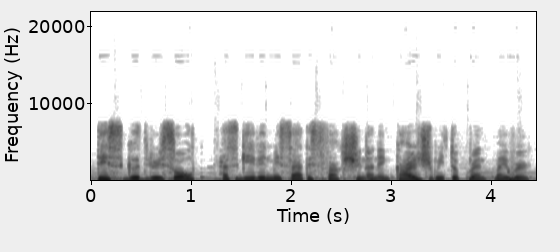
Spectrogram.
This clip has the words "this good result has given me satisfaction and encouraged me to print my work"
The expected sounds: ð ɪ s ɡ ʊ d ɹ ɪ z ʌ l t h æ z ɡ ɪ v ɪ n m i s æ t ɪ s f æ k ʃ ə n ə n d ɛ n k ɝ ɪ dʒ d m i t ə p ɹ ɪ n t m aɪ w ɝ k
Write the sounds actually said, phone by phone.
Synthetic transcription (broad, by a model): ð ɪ s ɡ ʊ d ɹ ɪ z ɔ l t h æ s ɡ ɪ v ɪ n m i s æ t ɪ s f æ k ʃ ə n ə n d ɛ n k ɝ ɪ dʒ m i t ə p ɹ ɪ n t m aɪ w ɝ k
